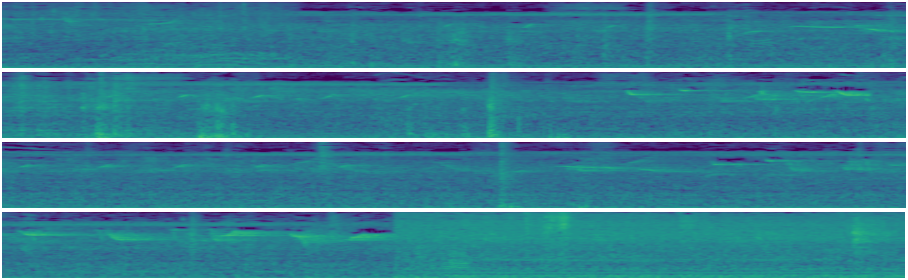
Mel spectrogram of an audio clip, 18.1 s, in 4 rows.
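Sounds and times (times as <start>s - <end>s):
birds chirping: 0.0s - 18.0s
low rumble: 15.6s - 18.0s.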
